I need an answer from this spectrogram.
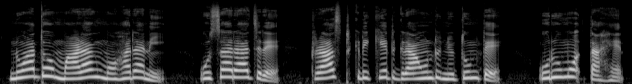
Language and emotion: Santali, neutral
